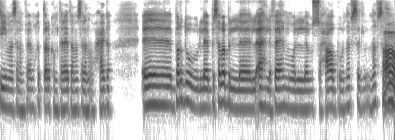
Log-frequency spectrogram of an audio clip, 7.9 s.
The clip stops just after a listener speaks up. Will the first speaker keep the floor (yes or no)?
no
